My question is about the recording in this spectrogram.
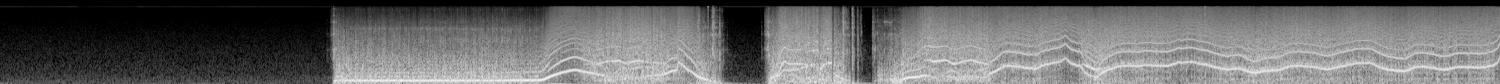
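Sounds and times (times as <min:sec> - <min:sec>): drone motors whining: 0:03.3 - 0:15.0.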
